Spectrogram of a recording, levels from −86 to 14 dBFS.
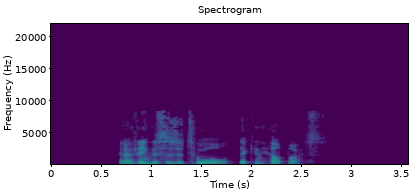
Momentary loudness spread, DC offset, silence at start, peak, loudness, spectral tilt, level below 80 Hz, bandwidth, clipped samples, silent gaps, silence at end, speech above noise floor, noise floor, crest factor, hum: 11 LU; under 0.1%; 0.7 s; -20 dBFS; -40 LUFS; -6 dB/octave; -74 dBFS; 8.4 kHz; under 0.1%; none; 0.95 s; over 51 dB; under -90 dBFS; 20 dB; none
